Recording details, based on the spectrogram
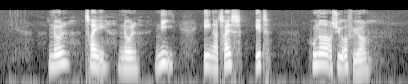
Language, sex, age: Danish, female, 59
